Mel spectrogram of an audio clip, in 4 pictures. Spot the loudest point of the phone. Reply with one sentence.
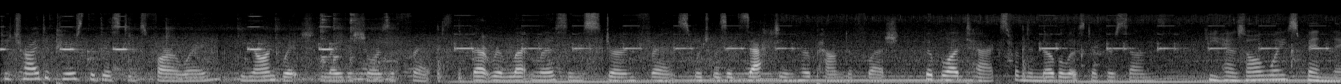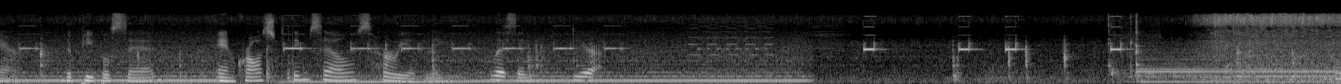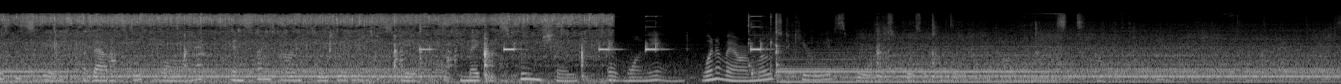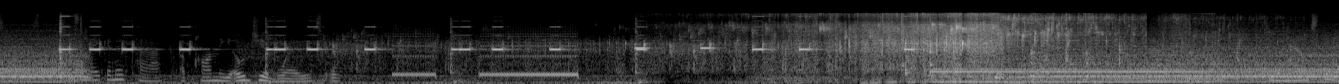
The loudest moment of the phone is at 46 seconds.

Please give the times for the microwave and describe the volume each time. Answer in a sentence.
The microwave can be heard from 0.0 to 53.5 s, at a steady volume.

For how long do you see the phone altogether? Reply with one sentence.
The phone can be heard for 3 seconds in total.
